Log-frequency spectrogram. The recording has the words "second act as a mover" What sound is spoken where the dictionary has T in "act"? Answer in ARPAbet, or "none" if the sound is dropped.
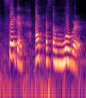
none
